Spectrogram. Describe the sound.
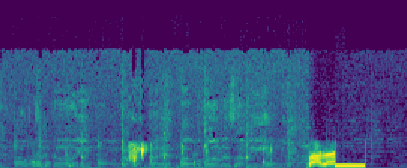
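A telephone line connecting for a call-in: a voice talks at first, then a short, steady electronic tone sounds loudly near the end.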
